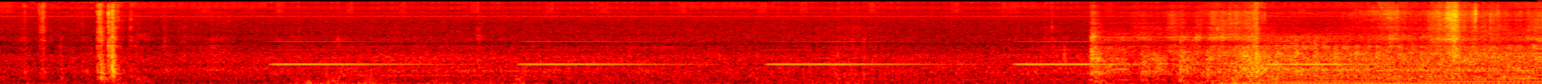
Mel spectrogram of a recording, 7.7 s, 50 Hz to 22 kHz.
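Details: 2006 Volvo V50 D5, 180hp 2.4 L five-cylinder diesel, 5-speed Aisin AW55 automatic, cold start at 5 degrees: four dashboard chimes, quick crank, catches promptly and settles to steady idle; possible slight ticking and exhaust leak suspected.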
